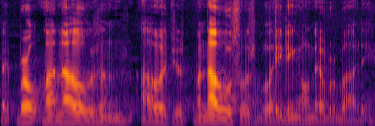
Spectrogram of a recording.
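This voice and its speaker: A man talks at a moderate pace in an Alabama accent. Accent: Southern US (Alabama). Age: 70s. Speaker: tornado survivor. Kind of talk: testimony. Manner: halting.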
